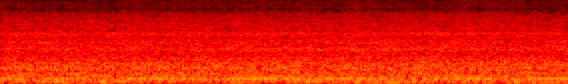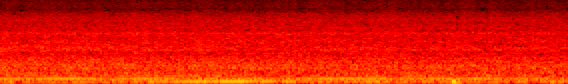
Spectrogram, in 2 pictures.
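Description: Low steady hum over an even background hiss, swelling slightly about five seconds in, with one short dull thump near the end.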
